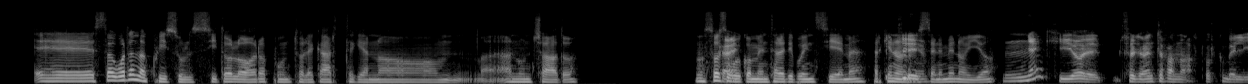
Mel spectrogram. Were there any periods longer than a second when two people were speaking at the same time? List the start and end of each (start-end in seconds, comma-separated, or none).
none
